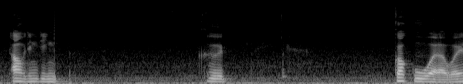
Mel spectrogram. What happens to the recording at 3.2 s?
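Nothing goes wrong at 3.2 s: the audio there is intact, with no dropout, click, distortion or other fault.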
